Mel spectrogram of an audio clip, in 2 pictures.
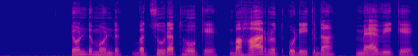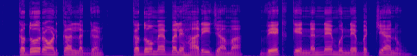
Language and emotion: Punjabi, neutral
